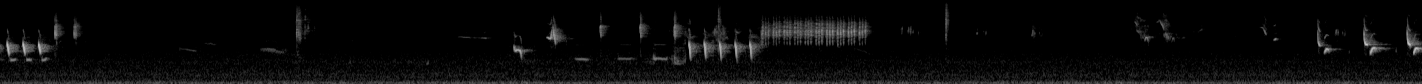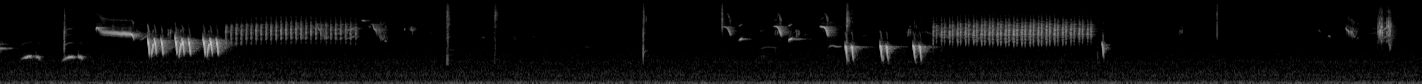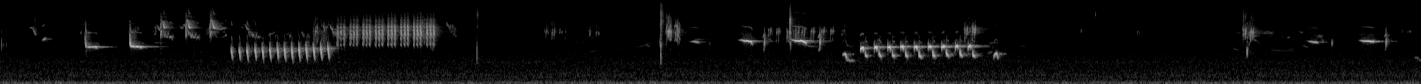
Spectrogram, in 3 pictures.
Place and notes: Im Dornbuschwald, Insel Hiddensee, Deutschland - Nightingale and blackbirds
Nightingale and blackbirds at Dornbusch Hiddensee
recorded with Olympus L11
